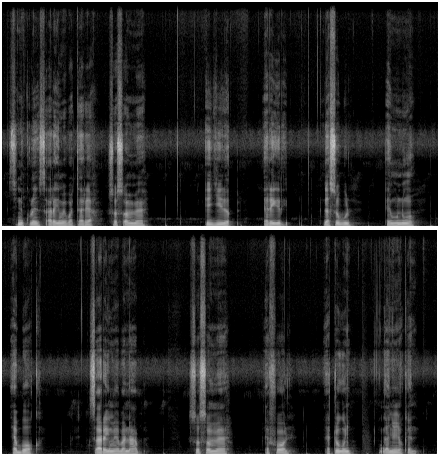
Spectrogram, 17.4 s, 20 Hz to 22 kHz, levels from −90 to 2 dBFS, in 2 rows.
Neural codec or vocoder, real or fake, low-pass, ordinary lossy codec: none; real; none; none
